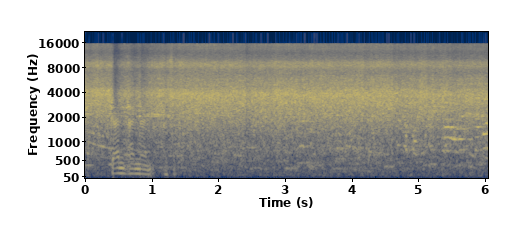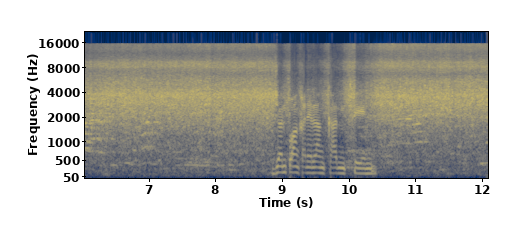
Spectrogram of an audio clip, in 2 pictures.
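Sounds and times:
loud steady hiss: 0.0s - 12.0s.

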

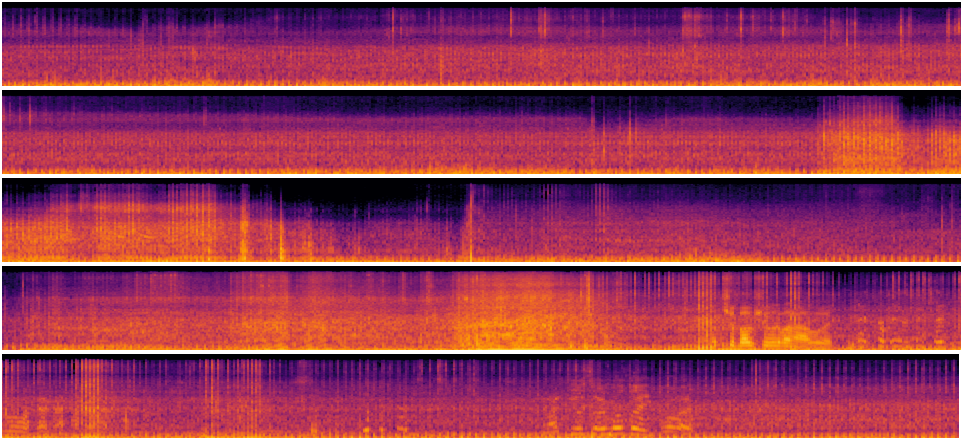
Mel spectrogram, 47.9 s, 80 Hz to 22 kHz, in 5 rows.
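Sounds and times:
quad bike engine revving: 0.0s - 47.9s.

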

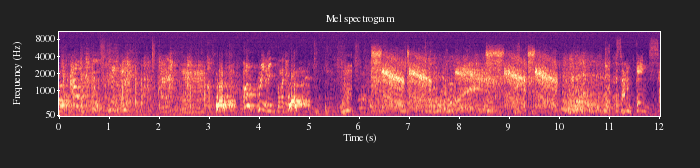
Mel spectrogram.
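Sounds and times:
dog barking: 3.1s - 4.0s, 4.6s - 5.1s.

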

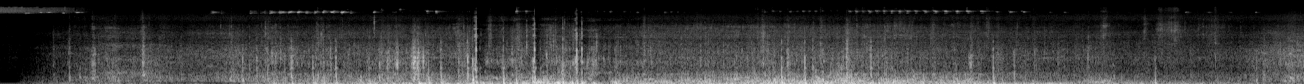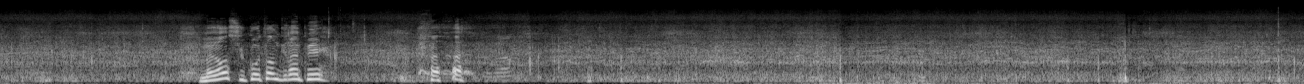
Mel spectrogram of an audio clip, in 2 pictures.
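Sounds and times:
bike rolling over dirt trail: 0.1s - 15.2s, 16.1s - 26.0s
knocks and rattles: 2.2s - 6.6s, 7.6s - 11.9s
wind noise on microphone: 2.4s - 13.2s.

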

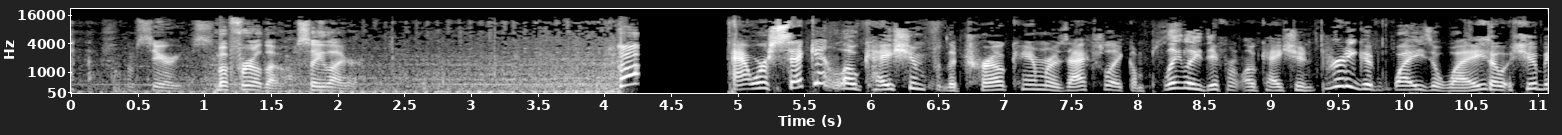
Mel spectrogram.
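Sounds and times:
small engine idling: 0.0s - 4.2s.

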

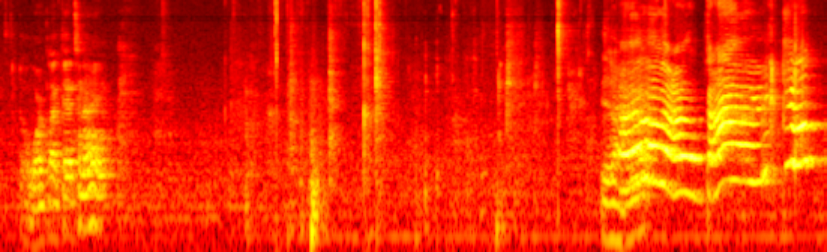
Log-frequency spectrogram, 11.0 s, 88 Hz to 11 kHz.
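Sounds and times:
playing card clicking and crinkling: 4.8s - 5.9s.

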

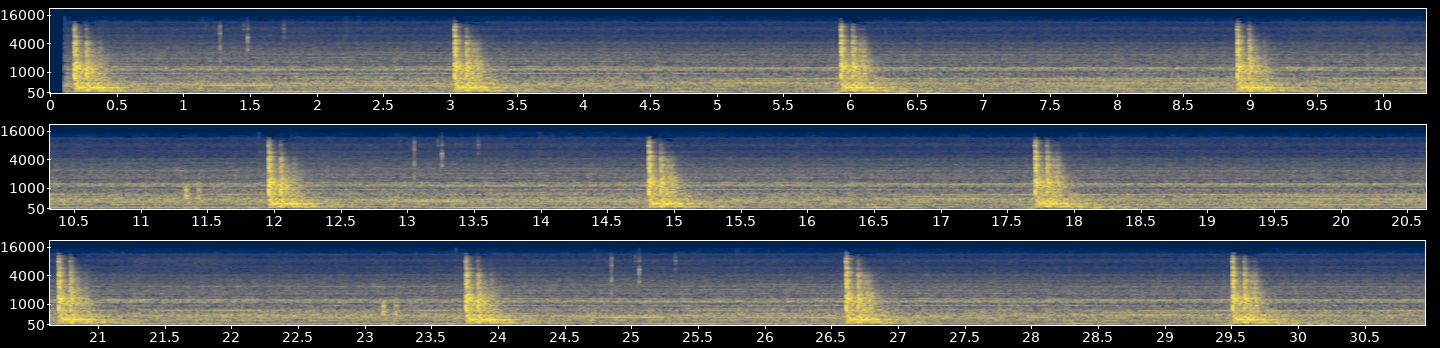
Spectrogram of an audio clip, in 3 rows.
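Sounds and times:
steady mechanical hum: 0.1s - 30.9s.

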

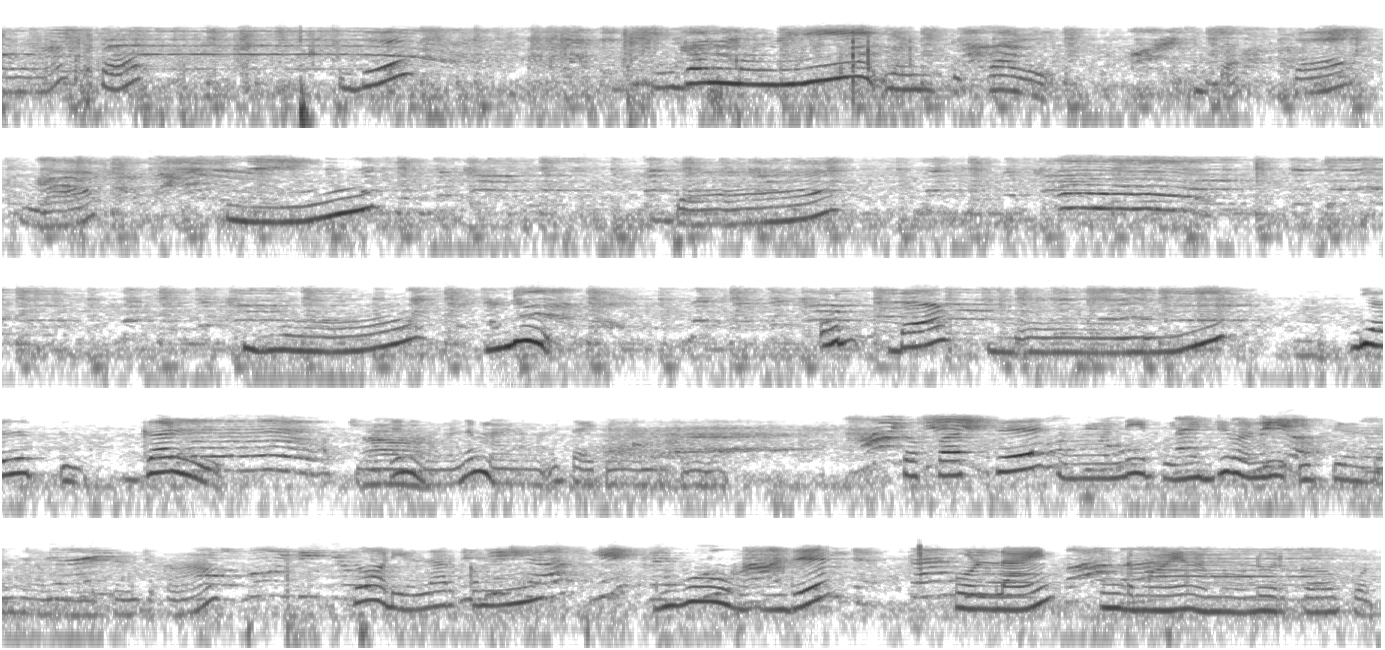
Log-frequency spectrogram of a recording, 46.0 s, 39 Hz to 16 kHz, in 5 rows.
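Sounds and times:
child singing wordlessly: 0.0s - 26.8s, 33.5s - 46.0s.

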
